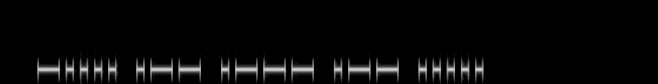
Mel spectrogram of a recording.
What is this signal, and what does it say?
Morse code, heard as a keyed tone, about 17 wpm, 700 Hz. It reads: 6WJW5
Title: Five Challenging Letter-Number Combinations 17wpm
